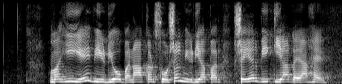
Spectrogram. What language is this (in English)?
Hindi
